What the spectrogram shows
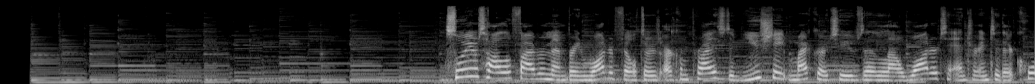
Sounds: music
speech

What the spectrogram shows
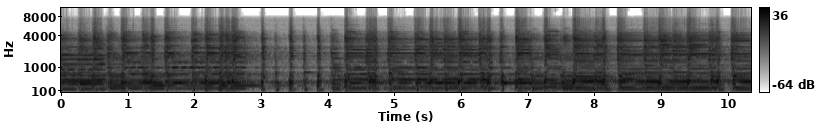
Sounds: guitar
music
strum
plucked string instrument
musical instrument

